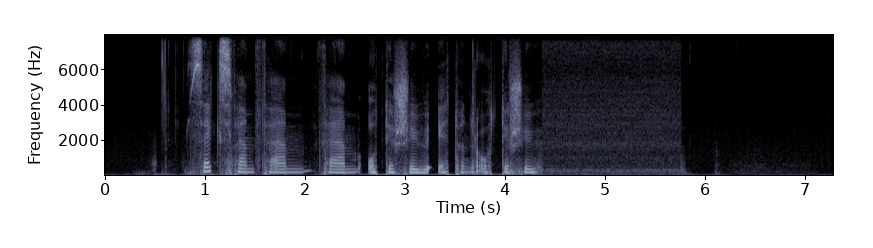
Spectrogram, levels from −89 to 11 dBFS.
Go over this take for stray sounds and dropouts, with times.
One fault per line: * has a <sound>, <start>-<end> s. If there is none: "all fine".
all fine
